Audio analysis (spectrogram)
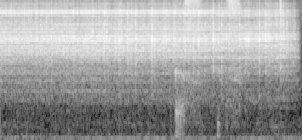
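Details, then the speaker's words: Battery watering-system programmer switched on for the first time with batteries just fitted; steady high buzzing hiss for almost four seconds with soft clicks, then cuts off, normal power-up actuation of the tap valve. "yes, and when we hear the sound, it will be turned on. Alright, so I guess it's turning on."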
